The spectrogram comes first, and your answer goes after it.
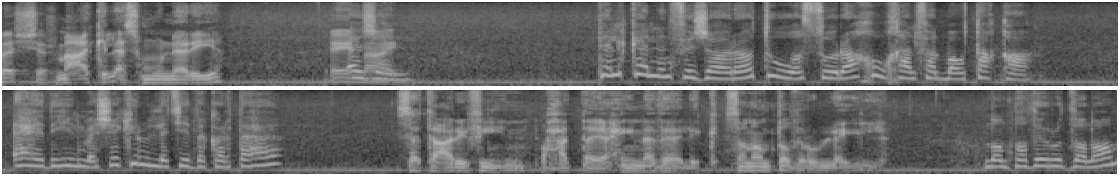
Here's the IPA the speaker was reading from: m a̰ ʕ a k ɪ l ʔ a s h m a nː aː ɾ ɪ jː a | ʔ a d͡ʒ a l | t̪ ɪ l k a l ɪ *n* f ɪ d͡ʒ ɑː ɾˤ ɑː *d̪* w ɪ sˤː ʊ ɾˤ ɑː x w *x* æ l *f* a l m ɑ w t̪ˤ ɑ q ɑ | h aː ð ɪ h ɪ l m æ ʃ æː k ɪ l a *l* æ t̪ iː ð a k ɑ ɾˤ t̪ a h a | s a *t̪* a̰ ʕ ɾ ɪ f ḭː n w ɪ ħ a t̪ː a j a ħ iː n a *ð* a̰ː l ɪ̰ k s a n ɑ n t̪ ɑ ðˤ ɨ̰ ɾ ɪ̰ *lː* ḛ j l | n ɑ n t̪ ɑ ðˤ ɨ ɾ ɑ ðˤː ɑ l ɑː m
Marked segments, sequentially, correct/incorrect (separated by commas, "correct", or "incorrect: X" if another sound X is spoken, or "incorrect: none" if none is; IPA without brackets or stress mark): correct, incorrect: t̪, correct, correct, incorrect: lː, correct, correct, correct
